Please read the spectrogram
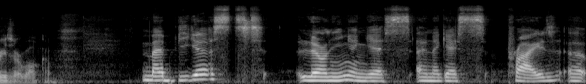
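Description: From 1.41 to 2.53 s the speech suffers repeated stalls (stutter). Packets arrived late, so the jitter buffer ran dry seven times, and each time the receiver stretched the last sound to bridge the wait, 180 ms in all, with the longest gap near 70 ms and nothing lost. The delivery drags and catches. On a spectrogram, short horizontal smears of frozen harmonics interrupt the moving formants, and the waveform shows brief repeated cycles.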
